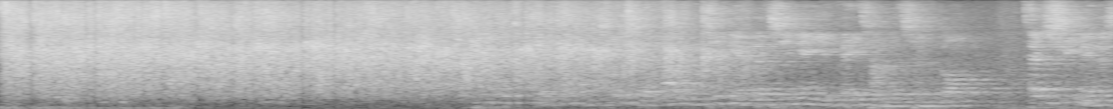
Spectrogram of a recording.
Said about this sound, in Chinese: 所以好不好？让我们真的最后拍手，将一切的荣耀归给神。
